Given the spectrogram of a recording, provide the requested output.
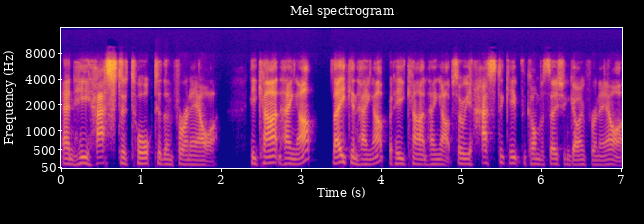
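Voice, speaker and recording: With an Australian accent, a man speaks fairly quickly at a medium pitch and with fairly even intonation. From Australia, Geelong, Victoria. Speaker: architect designer. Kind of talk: casual chat.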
